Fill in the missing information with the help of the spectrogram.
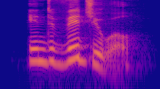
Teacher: are stressed are valued greater than syllables that are unstressed individual the stressed syllable V in individual is deemed more important so it's pronounced longer than all other syllables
